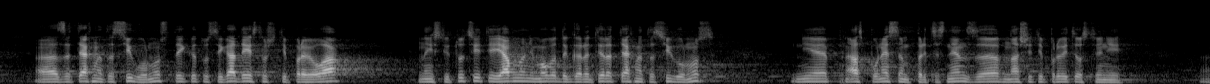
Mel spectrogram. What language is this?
Bulgarian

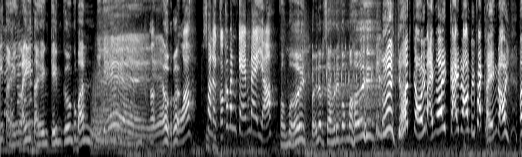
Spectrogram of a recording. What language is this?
Vietnamese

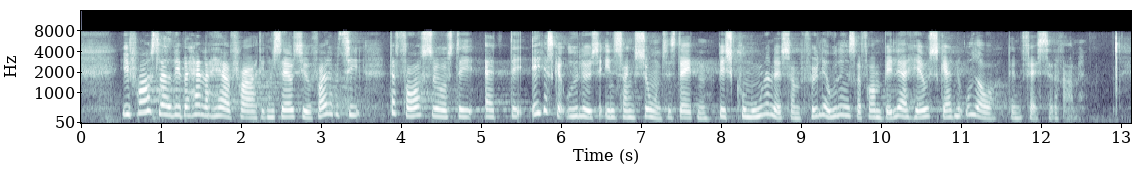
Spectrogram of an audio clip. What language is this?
Danish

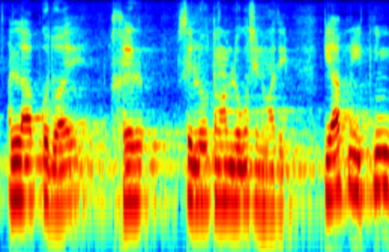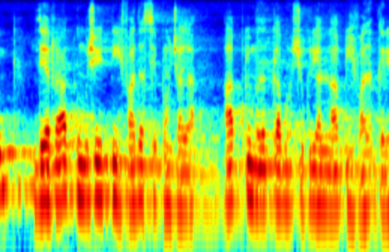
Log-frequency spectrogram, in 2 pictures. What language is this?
Urdu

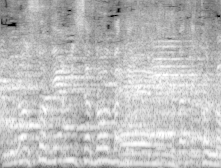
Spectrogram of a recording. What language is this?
Hebrew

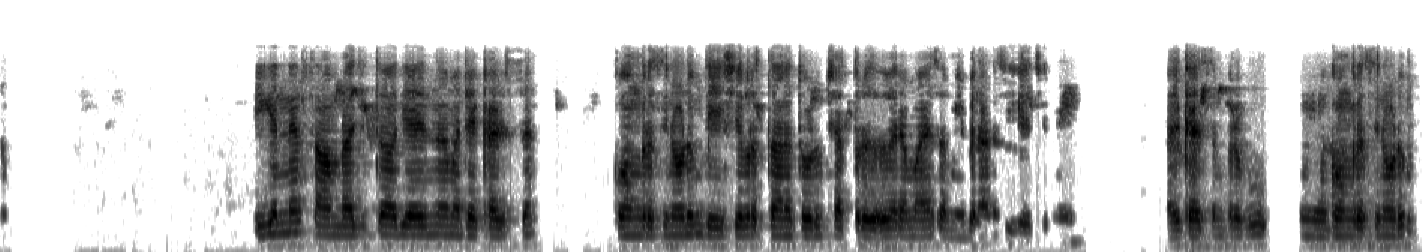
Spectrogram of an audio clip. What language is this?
Malayalam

